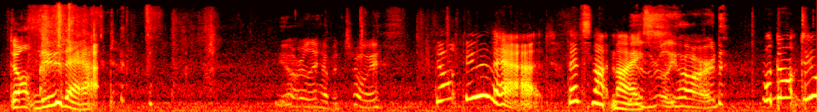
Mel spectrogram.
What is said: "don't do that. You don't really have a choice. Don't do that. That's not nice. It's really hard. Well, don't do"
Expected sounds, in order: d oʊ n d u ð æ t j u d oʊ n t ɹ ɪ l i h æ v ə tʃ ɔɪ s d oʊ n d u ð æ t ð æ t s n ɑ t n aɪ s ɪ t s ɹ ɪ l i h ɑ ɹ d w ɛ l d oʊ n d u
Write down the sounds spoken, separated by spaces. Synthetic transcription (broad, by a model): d oʊ n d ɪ ð æ t j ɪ d oʊ n t ɹ ɪ l i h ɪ v ə tʃ ɔɪ s d oʊ n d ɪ ð æ t ð æ t s n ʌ t n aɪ ɪ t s ɹ ɪ l i h ɑ ɹ d w ɛ l d oʊ n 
